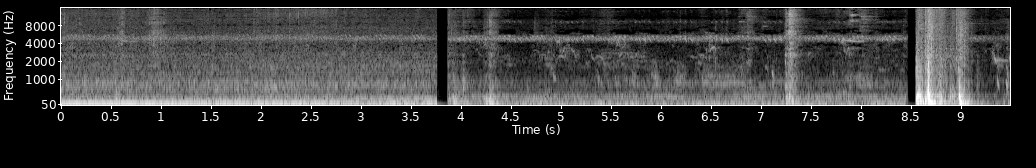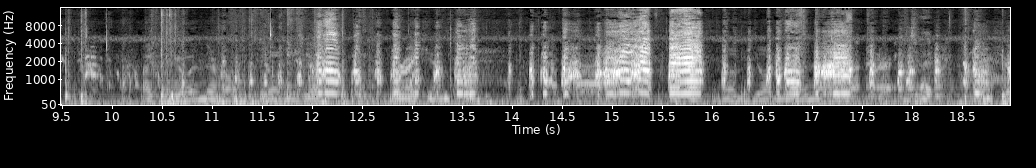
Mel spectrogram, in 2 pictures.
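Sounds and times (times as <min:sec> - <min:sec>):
low engine drone: 0:00.0 - 0:03.8.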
